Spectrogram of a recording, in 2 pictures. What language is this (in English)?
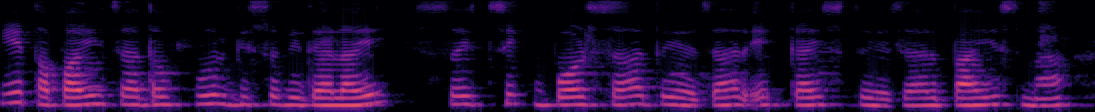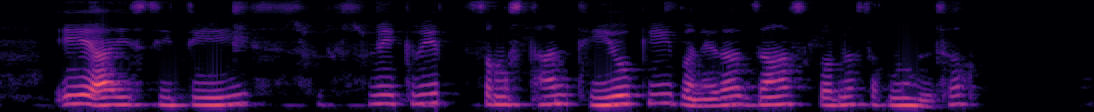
Nepali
